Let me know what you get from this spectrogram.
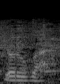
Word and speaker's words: Yoruba: Of course, in Cuba, they say Yoruba. – Yoruba. – Yeah, they don't pronounce it Yoruba, but in Africa, it's pronounced Yoruba. – Right. – Yeah, if you say Yoruba in Cuba, they'll correct you and say, oh, Yoruba.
